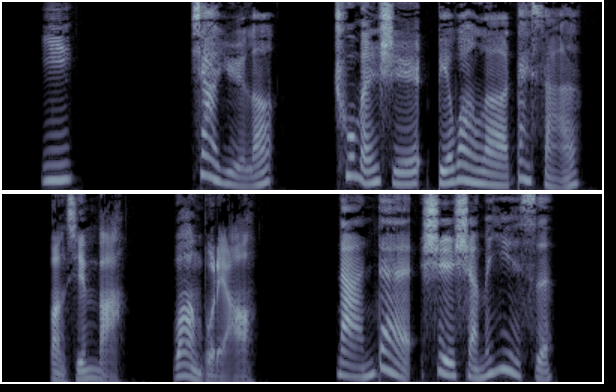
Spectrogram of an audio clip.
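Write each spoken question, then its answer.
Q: 男的是什么意思?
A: 他不会忘记带伞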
